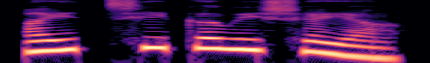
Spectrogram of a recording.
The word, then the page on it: ಐಚ್ಛಿಕವಿಷಯ: Kannada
